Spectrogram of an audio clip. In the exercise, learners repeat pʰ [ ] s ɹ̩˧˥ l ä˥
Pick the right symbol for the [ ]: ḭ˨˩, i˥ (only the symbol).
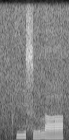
i˥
